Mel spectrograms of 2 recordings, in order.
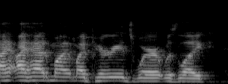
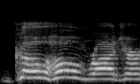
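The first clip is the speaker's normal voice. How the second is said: loud shrill screaming; 6 semitones higher, 7 dB louder than usual. Retelling shouting at a celebrity while walking past filming: imitating own scream. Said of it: "you just hear me screaming".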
